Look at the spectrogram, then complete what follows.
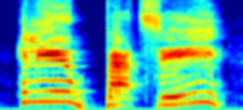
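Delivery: hammed-up villain calling out; Joker's shout. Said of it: "he shouted".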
